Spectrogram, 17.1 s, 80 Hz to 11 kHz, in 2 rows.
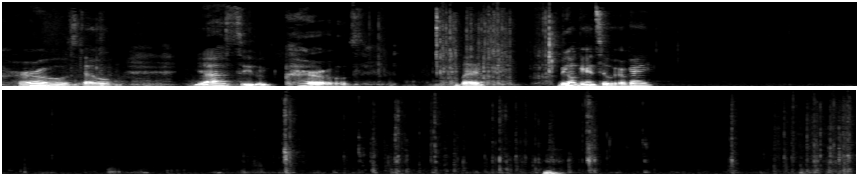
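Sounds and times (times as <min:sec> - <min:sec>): plastic bag crinkling: 0:04.3 - 0:05.6, 0:11.0 - 0:15.1, 0:15.7 - 0:17.0
faint chewing: 0:10.8 - 0:15.1.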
